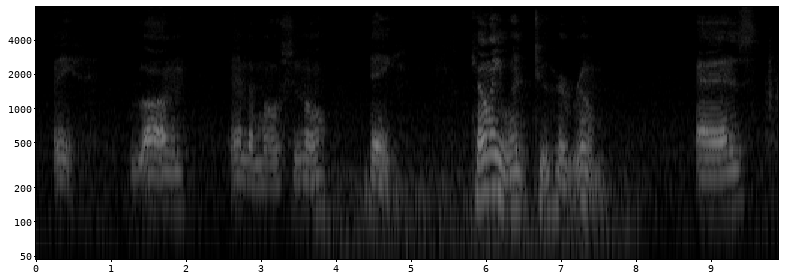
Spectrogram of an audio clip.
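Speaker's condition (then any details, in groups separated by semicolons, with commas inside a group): Cerebral palsy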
